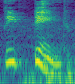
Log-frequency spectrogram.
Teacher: first syllable you will make it weak, and the second syllable strong.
